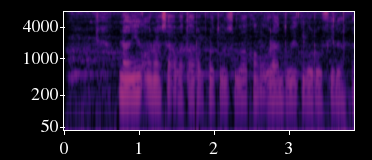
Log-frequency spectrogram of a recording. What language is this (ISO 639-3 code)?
jav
